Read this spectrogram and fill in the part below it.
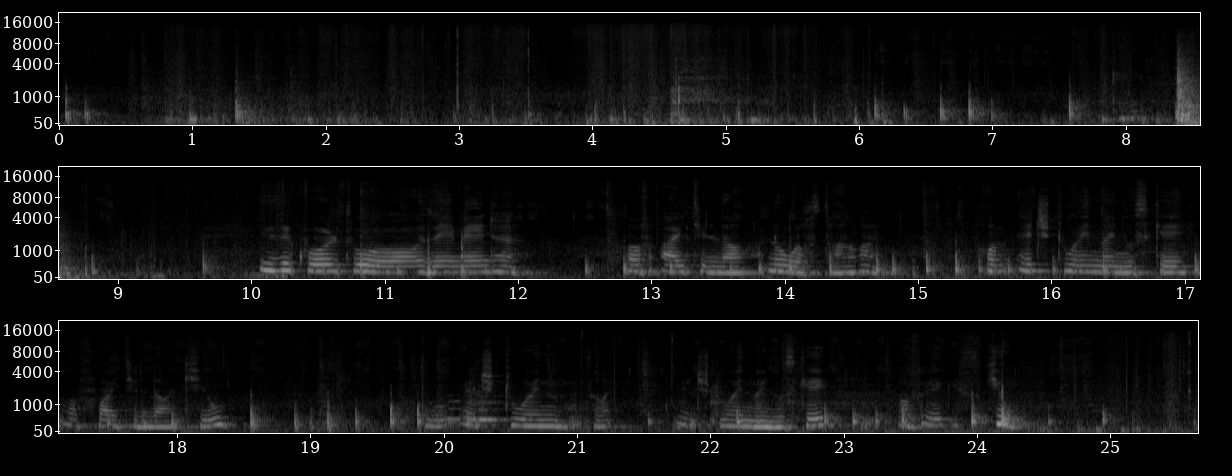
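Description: A marker taps and squeaks on a whiteboard.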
